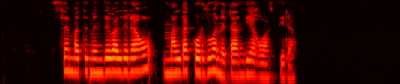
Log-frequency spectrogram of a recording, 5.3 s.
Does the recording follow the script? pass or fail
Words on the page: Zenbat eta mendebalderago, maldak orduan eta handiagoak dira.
fail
